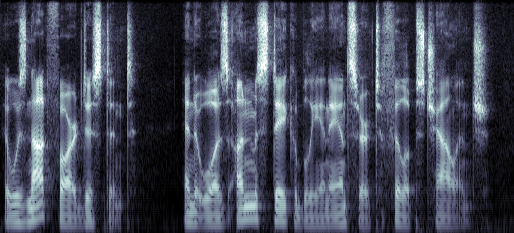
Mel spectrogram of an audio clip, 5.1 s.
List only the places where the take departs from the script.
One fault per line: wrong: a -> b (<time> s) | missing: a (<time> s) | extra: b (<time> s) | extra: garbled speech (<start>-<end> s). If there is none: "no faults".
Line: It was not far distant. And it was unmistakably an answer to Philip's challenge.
no faults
